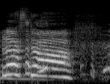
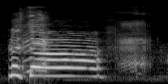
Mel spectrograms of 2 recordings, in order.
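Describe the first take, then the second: First: Loud playful launch call; excited blast off. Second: Excited blast off. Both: Pretend. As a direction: shout it like a rocket launch. Rocket play launch with baby.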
